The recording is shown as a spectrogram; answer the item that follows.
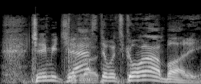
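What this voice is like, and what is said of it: Faked deeper radio voice. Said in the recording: “you got the radio voice, and now I'm going to fake that I got one today ... I'm going to make mine a little deeper to try to stick with you”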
